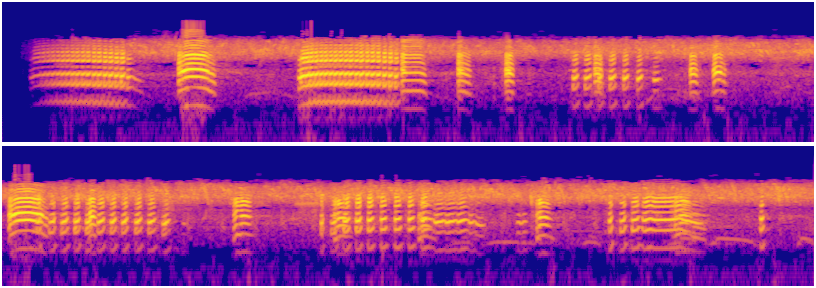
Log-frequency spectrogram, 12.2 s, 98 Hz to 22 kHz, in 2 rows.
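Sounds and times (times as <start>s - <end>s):
ruddy shelduck calling: 0.3s - 12.0s.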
